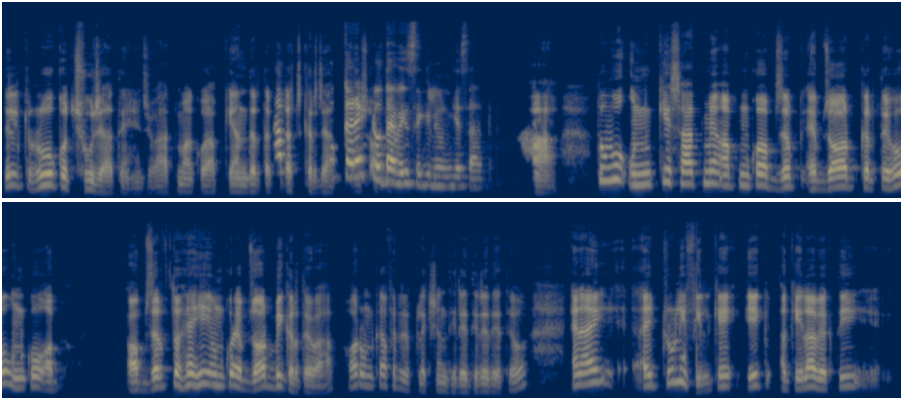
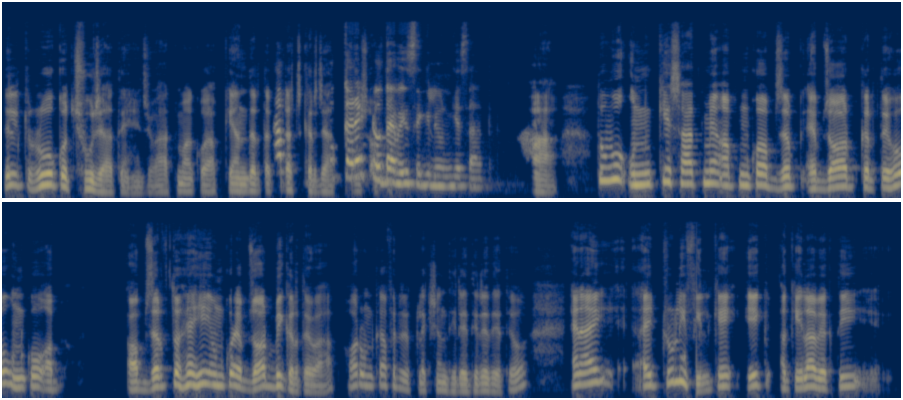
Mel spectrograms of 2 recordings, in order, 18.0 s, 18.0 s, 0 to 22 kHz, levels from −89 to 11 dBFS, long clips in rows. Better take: second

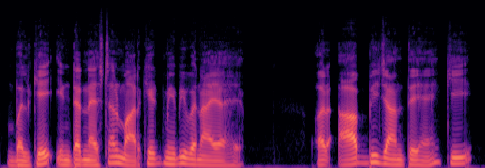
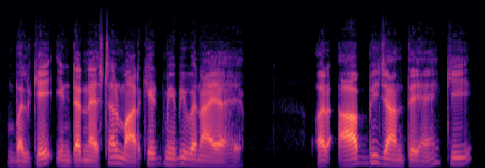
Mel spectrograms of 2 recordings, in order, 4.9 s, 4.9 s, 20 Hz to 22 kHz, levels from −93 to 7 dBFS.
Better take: first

